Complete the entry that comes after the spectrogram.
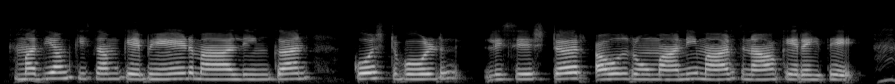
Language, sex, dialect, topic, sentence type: Chhattisgarhi, female, Eastern, agriculture, statement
